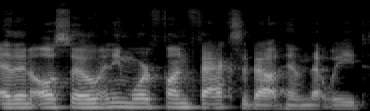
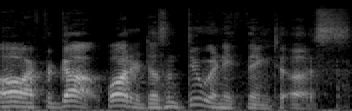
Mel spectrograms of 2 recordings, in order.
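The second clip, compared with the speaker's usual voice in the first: put-on Southern accent. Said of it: "he always talks like, like a Southerner".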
